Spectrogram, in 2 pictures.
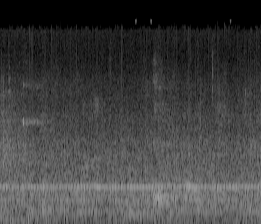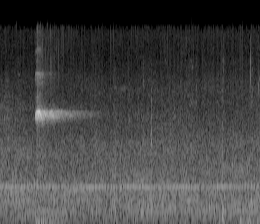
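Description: A referee's whistle blows once about six seconds in, a short high blast that fades off with the hall's echo, signalling the kick-off after a goal. Under it runs a faint steady hum and quiet sports-hall room noise.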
